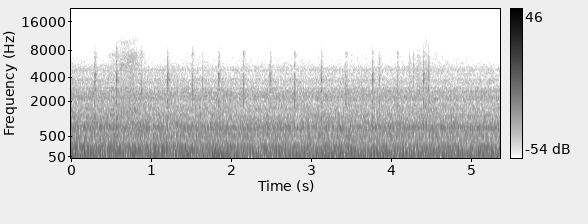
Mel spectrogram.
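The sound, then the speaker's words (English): Continuous rumbling engine and road noise from a manual-gearbox car pulling out of a petrol station, a dense, steady low drone with no voices. “So I'll be driving out of this petrol station.”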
